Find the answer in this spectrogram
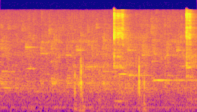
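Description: A baby's musical jungle-mat toy playing a little song of short, high notes, with a few clinks of a metal spoon stirring yarn in a stainless steel pot about a second in.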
